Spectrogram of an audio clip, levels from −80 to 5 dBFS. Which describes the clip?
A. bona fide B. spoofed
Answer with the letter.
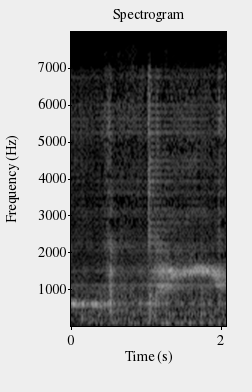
B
